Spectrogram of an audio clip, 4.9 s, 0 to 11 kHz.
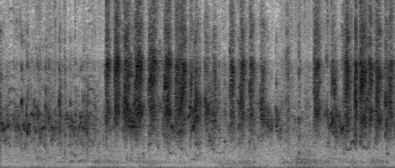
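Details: Budgerigars enjoying treats in sunshine on 27 February; after a quieter opening second, loud fast chirping and chattering erupts, busy high twitters packed tightly together throughout.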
